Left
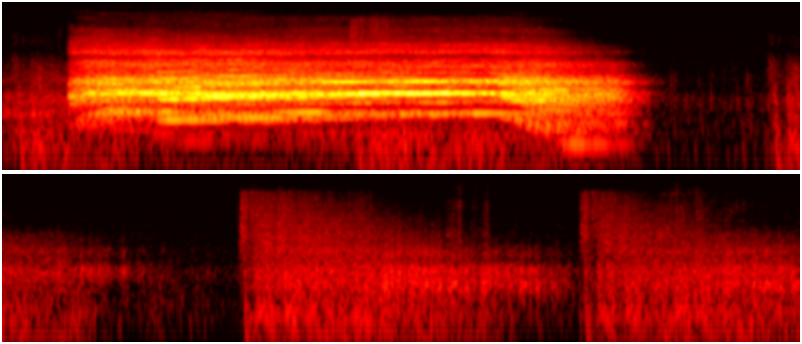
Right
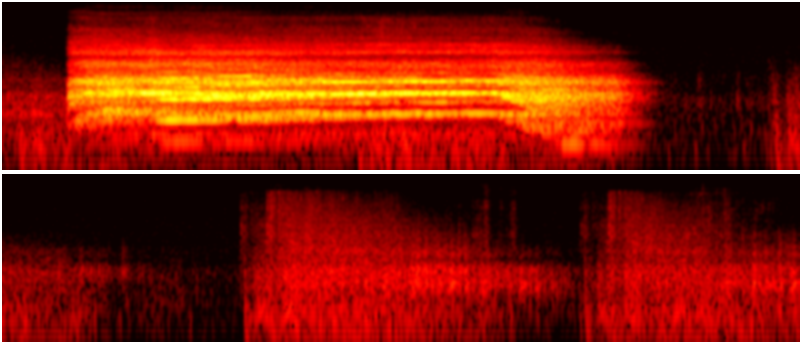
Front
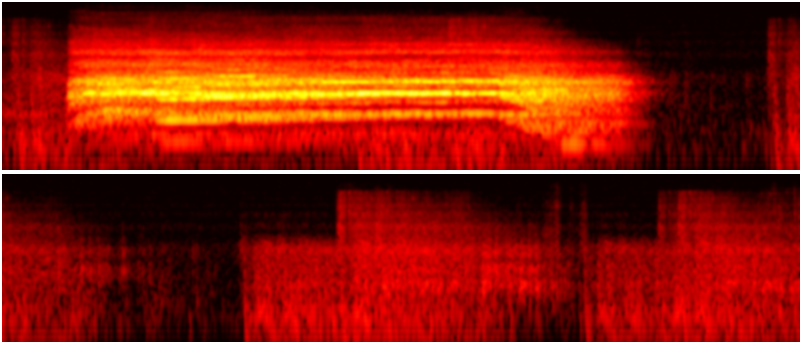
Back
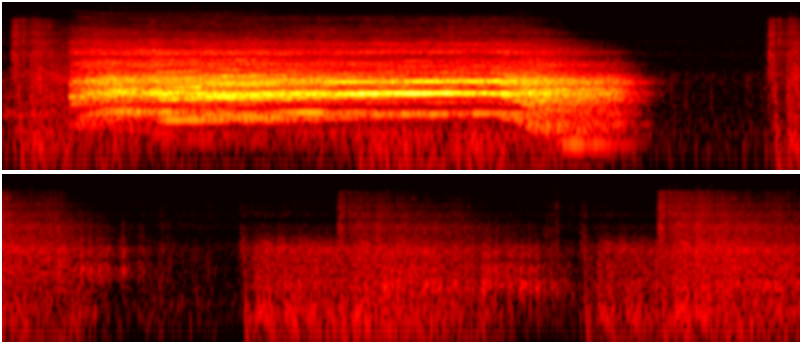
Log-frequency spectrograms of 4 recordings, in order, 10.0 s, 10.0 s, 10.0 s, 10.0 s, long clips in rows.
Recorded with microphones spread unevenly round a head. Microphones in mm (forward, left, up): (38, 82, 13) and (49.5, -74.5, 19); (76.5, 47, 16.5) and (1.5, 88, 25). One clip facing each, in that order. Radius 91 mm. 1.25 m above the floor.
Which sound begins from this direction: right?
A scream, at 0.4 s.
